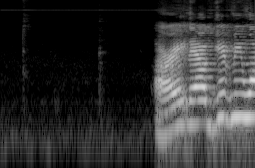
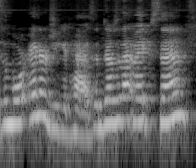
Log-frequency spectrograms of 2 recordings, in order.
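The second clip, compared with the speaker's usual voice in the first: usual speaking voice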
